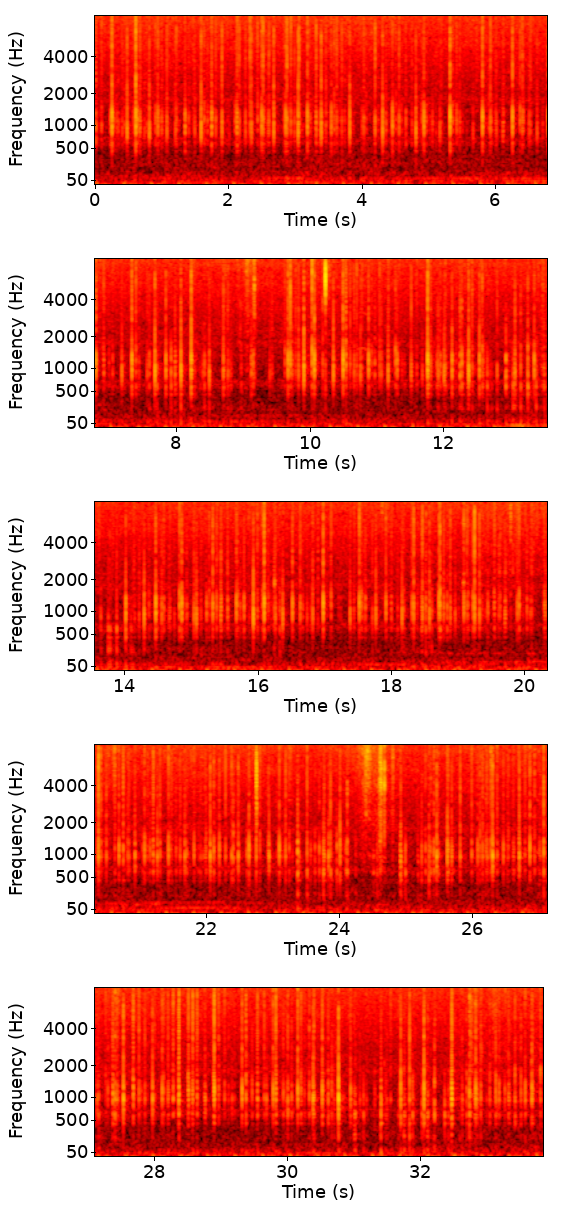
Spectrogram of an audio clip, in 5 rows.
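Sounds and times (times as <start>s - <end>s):
clicks and crackles: 0.0s - 33.8s
ASMR scalp massage scratching and brushing: 24.1s - 24.9s.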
